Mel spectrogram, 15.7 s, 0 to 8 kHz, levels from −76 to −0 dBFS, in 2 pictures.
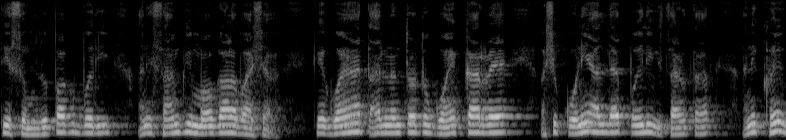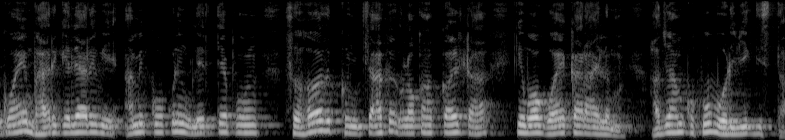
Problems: background conversations at intervals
